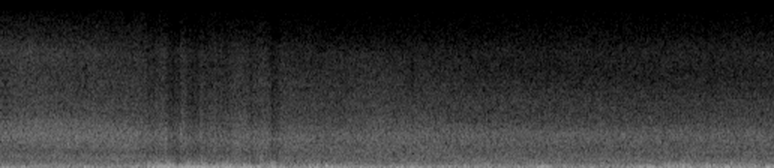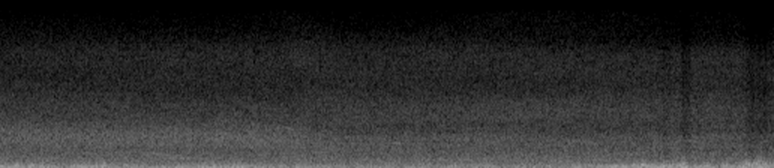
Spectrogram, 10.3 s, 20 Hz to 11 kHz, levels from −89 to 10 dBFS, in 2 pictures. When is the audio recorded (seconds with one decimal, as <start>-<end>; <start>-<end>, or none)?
0.0-4.5; 6.4-10.3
